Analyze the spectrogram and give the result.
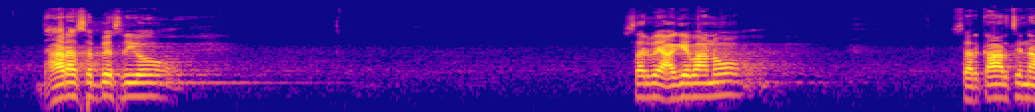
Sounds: speech
monologue
male speech

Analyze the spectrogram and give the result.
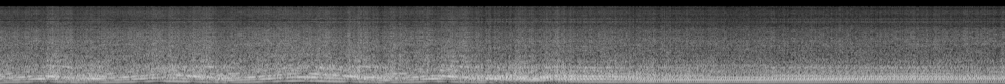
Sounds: car
motor vehicle (road)
vehicle
engine
accelerating

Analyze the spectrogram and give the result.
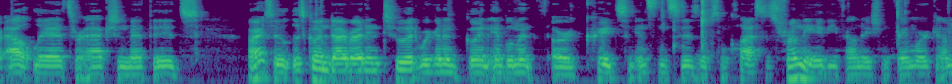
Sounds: speech

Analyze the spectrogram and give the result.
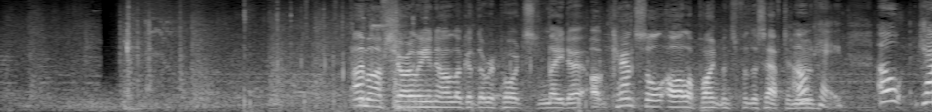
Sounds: speech

